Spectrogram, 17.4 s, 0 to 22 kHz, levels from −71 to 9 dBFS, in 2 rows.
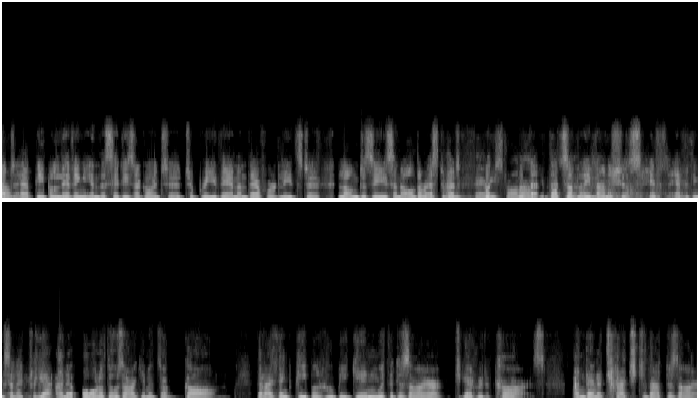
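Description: From 7.16 to 9.56 s there is feedback echo between two devices: another device replays the sound, the original microphone recaptures it, and nothing cancels that loop. Each phrase returns roughly every 0.4 s, thin and ringing, about 14 dB below the speech. A spectrogram shows fading copies of each syllable at that spacing, and the waveform shows shrinking repeated bursts.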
